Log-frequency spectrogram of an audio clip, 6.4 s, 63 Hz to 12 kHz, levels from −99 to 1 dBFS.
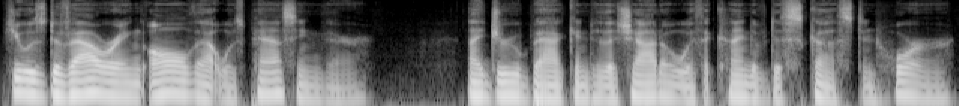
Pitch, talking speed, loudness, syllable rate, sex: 95 Hz, 195 wpm, -18 LUFS, 5.1 syllables/s, male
